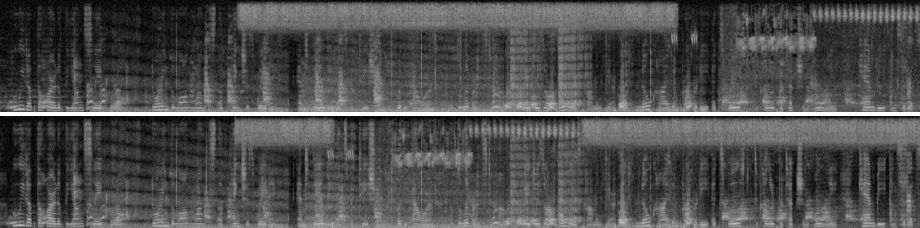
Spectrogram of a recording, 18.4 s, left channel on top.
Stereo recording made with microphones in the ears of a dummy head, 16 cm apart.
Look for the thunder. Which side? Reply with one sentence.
You can hear the thunder on the left.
